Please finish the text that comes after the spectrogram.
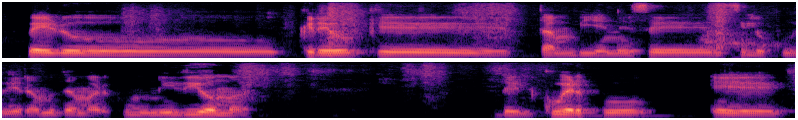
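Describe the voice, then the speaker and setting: A man's voice: fairly low pitch, a little hiss or hum. A middle-aged man, a stage performer, answering interview questions thoughtfully with frequent hesitations and restarts.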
